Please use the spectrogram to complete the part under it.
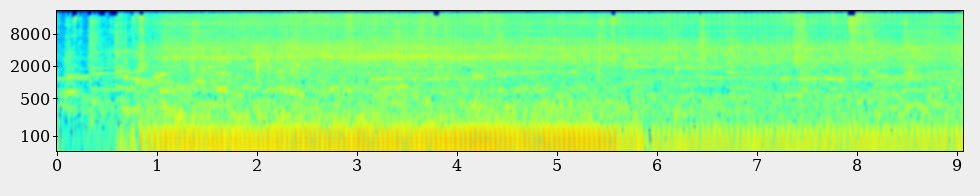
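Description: A Yamaha Aerox scooter engine idles steadily up close with a low, even, pulsing throb, dipping slightly in pitch partway through as the idle is brought down after error 12 and error 37 faults were cleared.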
